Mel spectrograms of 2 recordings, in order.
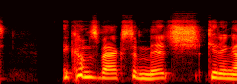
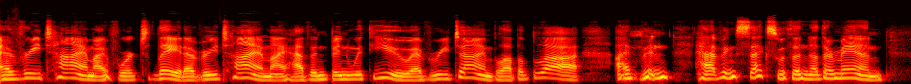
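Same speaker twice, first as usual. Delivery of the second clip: ordinary talk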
